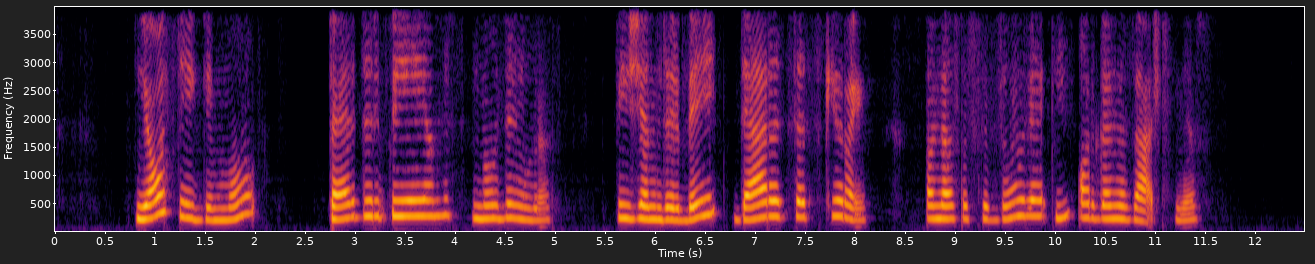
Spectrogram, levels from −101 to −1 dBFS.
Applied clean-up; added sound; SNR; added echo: neural mask model DeepFilterNet 3.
